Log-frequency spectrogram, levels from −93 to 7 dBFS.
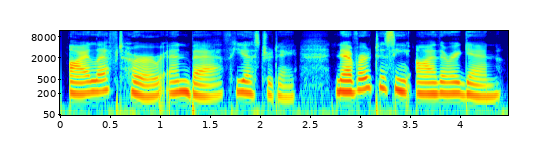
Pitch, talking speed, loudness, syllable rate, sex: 205 Hz, 145 wpm, -19 LUFS, 4.2 syllables/s, female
